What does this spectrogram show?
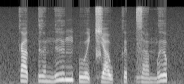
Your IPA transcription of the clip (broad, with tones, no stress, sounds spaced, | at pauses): k a˨˩ t̚ ɣ ə̤˨˩ n ɣ ɨ˧ ŋ ʔ u˧˩ ə̯ t͡ɕ a˧˩ w k ə˨˩ t̚ z a̤˨˩ m ɣ ə˦˥ p̚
